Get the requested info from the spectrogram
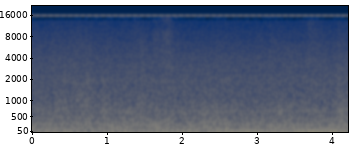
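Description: Steady hiss with a low hum underneath: room tone and amplified background noise, unchanging throughout.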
